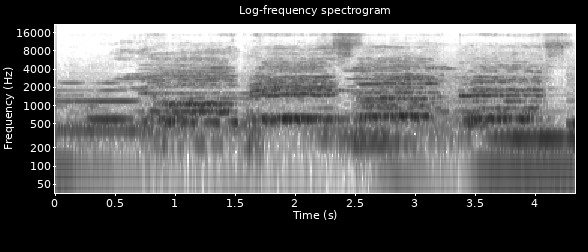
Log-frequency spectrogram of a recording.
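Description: A vocal group singing held notes in harmony through microphones, over a steady low bass note from an amplified keyboard.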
